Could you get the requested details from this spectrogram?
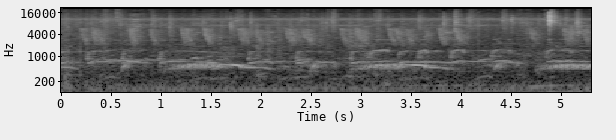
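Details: Zebra doves at a bird farm in Chana, Thailand, recorded live: overlapping soft, rolling staccato coos in short bursts, with a thin steady tone and faint high chirps from other birds behind.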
